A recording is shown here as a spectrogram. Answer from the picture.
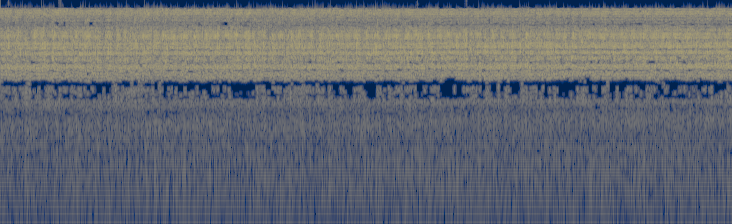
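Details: Cicada in full song: an unbroken, intense high-pitched whine with a faint grainy texture, steady in loudness throughout.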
